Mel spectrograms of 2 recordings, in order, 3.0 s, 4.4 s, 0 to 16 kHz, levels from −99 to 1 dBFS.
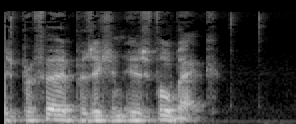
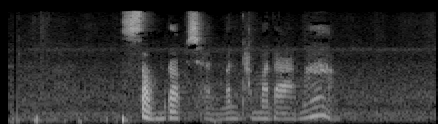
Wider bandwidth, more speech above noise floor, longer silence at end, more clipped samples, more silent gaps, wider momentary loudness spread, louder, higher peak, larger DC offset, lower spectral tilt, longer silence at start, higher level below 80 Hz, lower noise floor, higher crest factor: about the same, 11.5 kHz vs 12 kHz; first, 36 dB vs 26 dB; second, 0.85 s vs 1.05 s; neither; neither; second, 8 LU vs 27 LU; first, -24 LUFS vs -31 LUFS; first, -10 dBFS vs -14 dBFS; neither; first, -6.5 dB/octave vs -1.5 dB/octave; about the same, 0.05 s vs 0.1 s; first, -54 dBFS vs -70 dBFS; about the same, -60 dBFS vs -59 dBFS; second, 16 dB vs 24 dB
